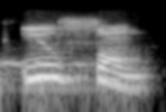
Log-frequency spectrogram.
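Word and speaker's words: ils sont: heard me pronounce it il song double s gives you s sound because it's double s so the single s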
